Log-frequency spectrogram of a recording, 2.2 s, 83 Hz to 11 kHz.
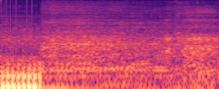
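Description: Royal Enfield Classic 500 single-cylinder engine running on the move, with a low pulsing thump. It cuts off abruptly less than half a second in, leaving a quieter, even background noise.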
